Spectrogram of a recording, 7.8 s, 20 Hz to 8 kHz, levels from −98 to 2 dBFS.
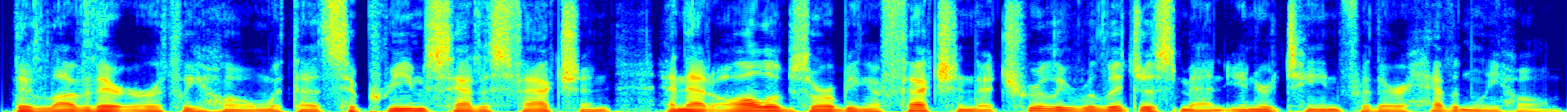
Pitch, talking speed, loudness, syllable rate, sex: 105 Hz, 175 wpm, -17 LUFS, 5.4 syllables/s, male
